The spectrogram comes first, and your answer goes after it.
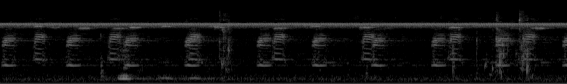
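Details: At the Headquarters Pond, SMNWR, on a June night in 2021, green tree frogs (Hyla cinerea) give quick nasal quonks in loose clusters against a constant shrill insect drone; a short low call sounds near the first second.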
